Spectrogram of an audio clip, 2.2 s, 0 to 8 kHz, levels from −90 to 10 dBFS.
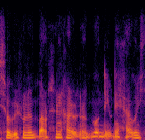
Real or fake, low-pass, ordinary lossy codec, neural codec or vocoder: fake; 7.2 kHz; Opus, 24 kbps; autoencoder, 22.05 kHz, a latent of 192 numbers a frame, VITS, trained on many speakers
